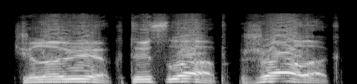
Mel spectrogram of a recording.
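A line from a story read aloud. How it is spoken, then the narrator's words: Orc's growl. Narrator (Russian): рыкнул орк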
